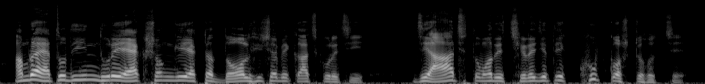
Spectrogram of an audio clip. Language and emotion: Bengali, sad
